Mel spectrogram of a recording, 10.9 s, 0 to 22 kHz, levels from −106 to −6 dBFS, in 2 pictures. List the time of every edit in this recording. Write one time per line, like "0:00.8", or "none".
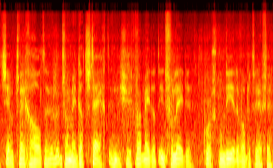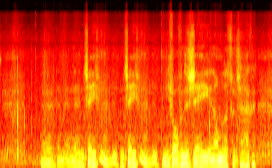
0:01.2
0:02.6
0:03.9
0:05.3
0:06.6
0:07.9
